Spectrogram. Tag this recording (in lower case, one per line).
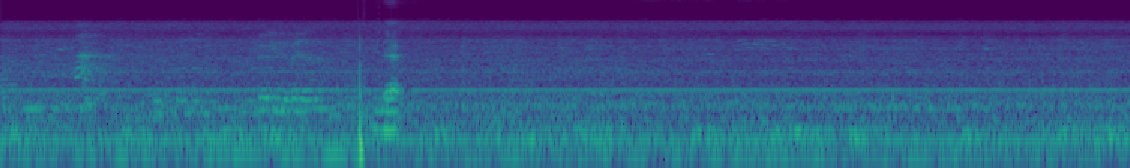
speech
outside, urban or man-made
